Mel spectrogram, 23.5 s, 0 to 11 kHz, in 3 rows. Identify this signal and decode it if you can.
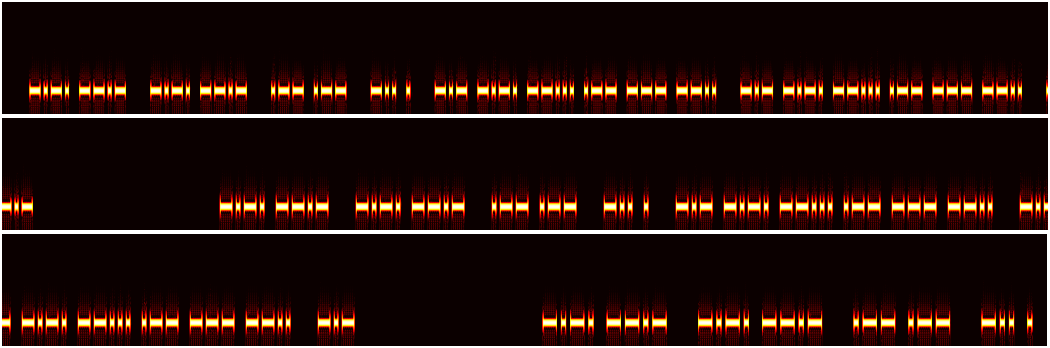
Morse code, heard as a keyed tone, about 40 wpm, 700 Hz. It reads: CQ CQ WW DE KC7WOZ KC7WOZ K CQ CQ WW DE KC7WOZ KC7WOZ K CQ CQ WW DE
